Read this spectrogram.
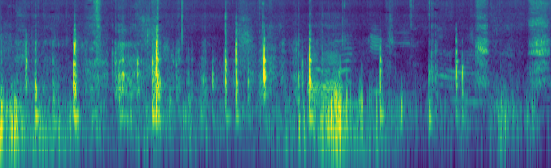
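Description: A plastic bottle crinkles as a small dog noses it.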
